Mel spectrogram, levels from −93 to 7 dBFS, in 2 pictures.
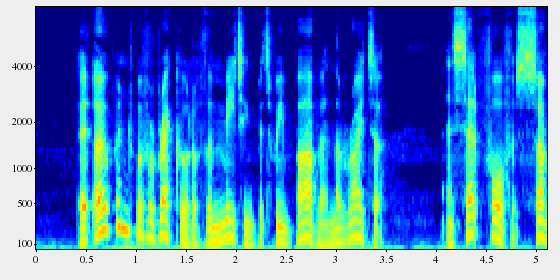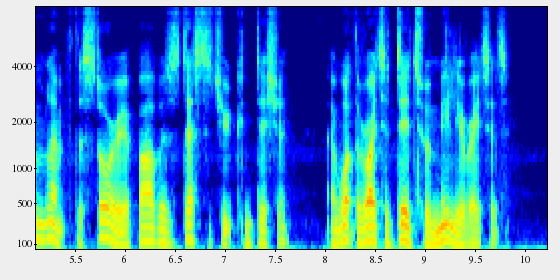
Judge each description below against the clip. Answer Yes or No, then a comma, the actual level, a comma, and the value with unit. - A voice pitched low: Yes, low, 125 Hz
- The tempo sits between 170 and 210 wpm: Yes, average, 195 wpm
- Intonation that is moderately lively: No, wide, 6.4 semitones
